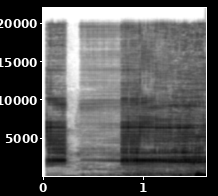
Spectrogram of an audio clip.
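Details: Raspy, croaking buzz in short bursts from behind the dash in the heater area on startup, engine quiet; failing blend door actuator.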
